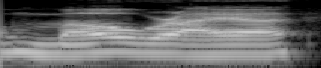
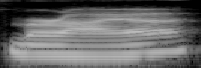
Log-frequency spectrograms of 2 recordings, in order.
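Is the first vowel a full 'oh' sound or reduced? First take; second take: full; reduced. First: The first vowel is a full, hard 'oh'. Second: The first vowel is short and reduced. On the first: This is how others misread the name. The speaker calls it wrong. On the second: This is how the name's owner says it. The speaker calls it right.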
